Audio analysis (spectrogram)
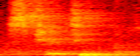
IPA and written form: striːt (street)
